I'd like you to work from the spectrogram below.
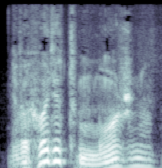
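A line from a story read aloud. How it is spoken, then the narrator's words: Sigh. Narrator (Russian): вздохнул я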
